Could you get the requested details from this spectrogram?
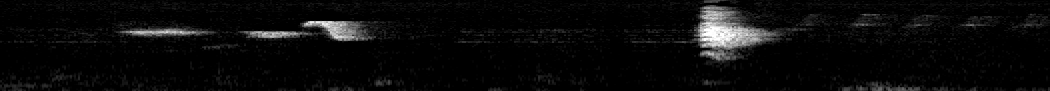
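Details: Jungle babbler giving one loud, harsh, scratchy note, preceded by three short, thin whistled notes and followed by faint high ticking, over quiet background noise.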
